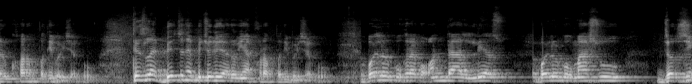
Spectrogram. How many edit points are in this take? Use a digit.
1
